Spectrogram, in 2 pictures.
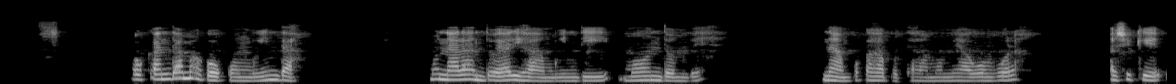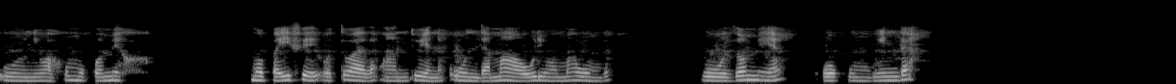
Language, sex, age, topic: Oshiwambo, female, 25-35, agriculture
